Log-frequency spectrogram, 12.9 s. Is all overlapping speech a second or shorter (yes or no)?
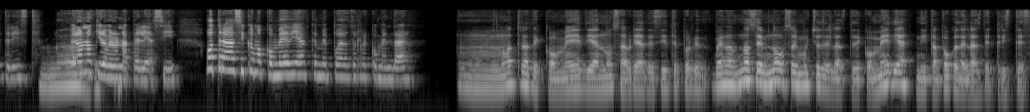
yes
